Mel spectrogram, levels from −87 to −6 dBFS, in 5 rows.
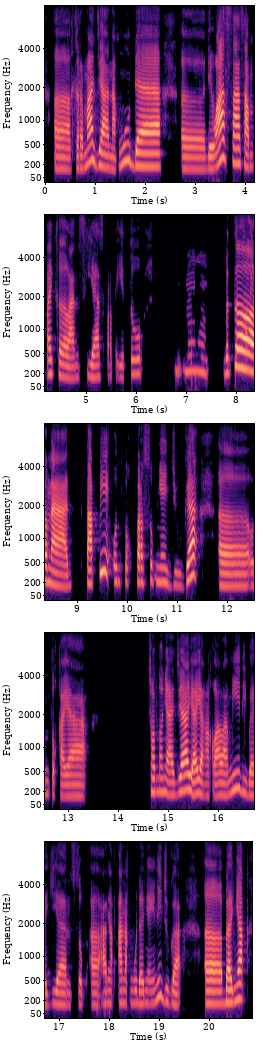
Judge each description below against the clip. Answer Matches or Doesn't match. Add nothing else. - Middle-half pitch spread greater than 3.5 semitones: Matches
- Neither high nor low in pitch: Matches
